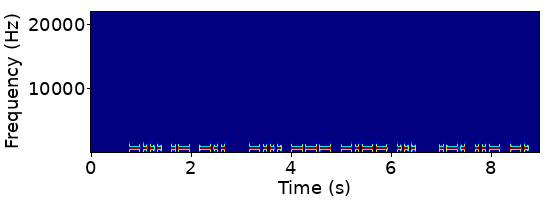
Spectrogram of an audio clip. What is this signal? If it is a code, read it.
Morse code, heard as a keyed tone, about 17 wpm, 700 Hz. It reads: BAD BOYS RUN
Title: Pangram Challenge v2 - 17wpm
